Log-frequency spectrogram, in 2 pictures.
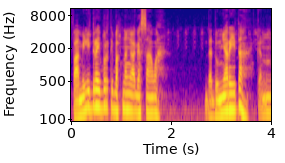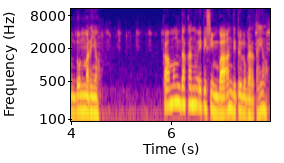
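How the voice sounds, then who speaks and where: A man's voice: mid-range voice, lively intonation, moderate pace, long pauses, no echo, lightly acted. A man acting an earnest, modest young driver in an Ilocano radio drama.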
